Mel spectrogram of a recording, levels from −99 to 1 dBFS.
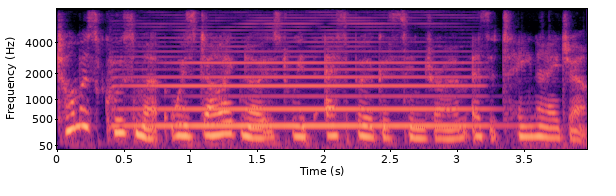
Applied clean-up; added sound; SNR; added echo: none; Bowed string instrument; 3 dB; reverberation time 0.4 s.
